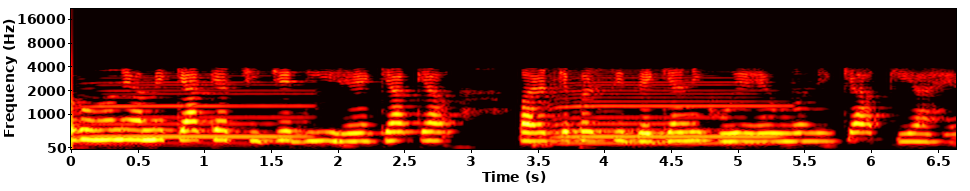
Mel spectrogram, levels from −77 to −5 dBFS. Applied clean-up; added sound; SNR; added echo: classical method Wiener filter.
